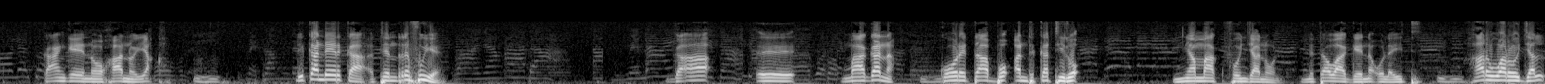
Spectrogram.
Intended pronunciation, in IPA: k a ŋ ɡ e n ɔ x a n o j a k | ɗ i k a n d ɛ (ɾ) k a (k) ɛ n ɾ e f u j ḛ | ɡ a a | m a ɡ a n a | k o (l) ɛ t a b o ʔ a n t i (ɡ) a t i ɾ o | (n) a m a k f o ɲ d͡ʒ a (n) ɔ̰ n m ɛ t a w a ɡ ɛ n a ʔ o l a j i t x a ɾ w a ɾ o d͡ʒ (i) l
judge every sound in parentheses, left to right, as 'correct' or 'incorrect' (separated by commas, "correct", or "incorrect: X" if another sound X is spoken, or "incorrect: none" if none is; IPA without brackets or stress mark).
correct, incorrect: t, incorrect: ɾ, incorrect: k, incorrect: ɲ, correct, incorrect: a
